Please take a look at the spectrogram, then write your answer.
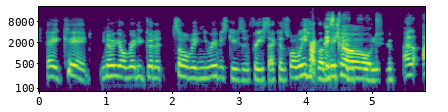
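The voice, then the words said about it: Weird official government-agent voice. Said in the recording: “your government voice. Very weird accent you sort of voice you put on to be, hi, it's us, the government.”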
